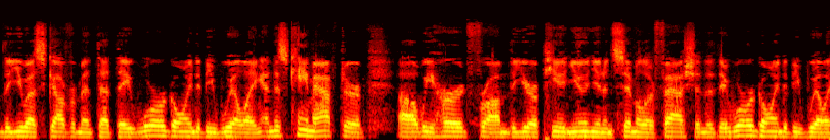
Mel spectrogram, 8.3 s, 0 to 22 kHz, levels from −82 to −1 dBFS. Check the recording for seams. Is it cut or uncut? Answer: uncut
